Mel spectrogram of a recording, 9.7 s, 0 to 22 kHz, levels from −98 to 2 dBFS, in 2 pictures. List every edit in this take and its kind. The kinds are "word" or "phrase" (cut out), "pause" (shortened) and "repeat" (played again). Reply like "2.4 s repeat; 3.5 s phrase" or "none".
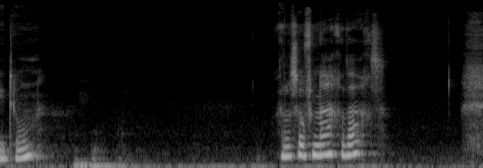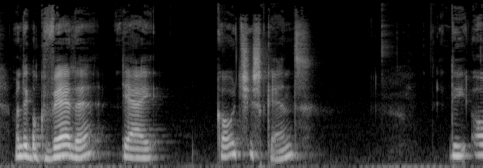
5.2 s word; 6.1 s word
